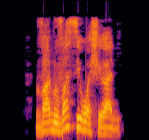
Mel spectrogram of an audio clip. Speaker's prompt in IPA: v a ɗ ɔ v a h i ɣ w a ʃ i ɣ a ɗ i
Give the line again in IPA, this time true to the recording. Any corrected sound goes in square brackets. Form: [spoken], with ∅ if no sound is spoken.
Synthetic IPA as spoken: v a ɗ [u] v a [s] i ɣ w a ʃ i ɣ a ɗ i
